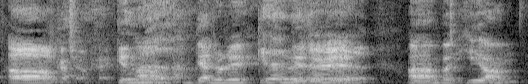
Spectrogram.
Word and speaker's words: Gaudreau: Is it literally good row? It's spelled all French and stuff. Oh, gotcha. Okay. Good. Gaudreau.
